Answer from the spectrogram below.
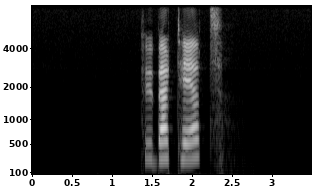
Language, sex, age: Norwegian, female, 35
